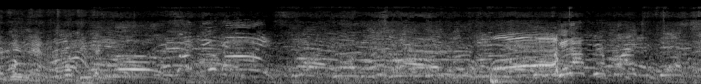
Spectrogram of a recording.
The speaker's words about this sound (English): Now, if you can't tell, they're yelling at the cops here who are trying to put out this fire, which is, I guess, a fire of MAGA hats.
